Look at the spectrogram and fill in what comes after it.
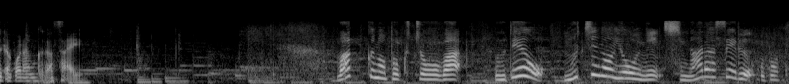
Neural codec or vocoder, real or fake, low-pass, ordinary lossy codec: codec, 16 kHz, 2 kbps, X-Codec, HuBERT features, trained on general audio; fake; none; none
